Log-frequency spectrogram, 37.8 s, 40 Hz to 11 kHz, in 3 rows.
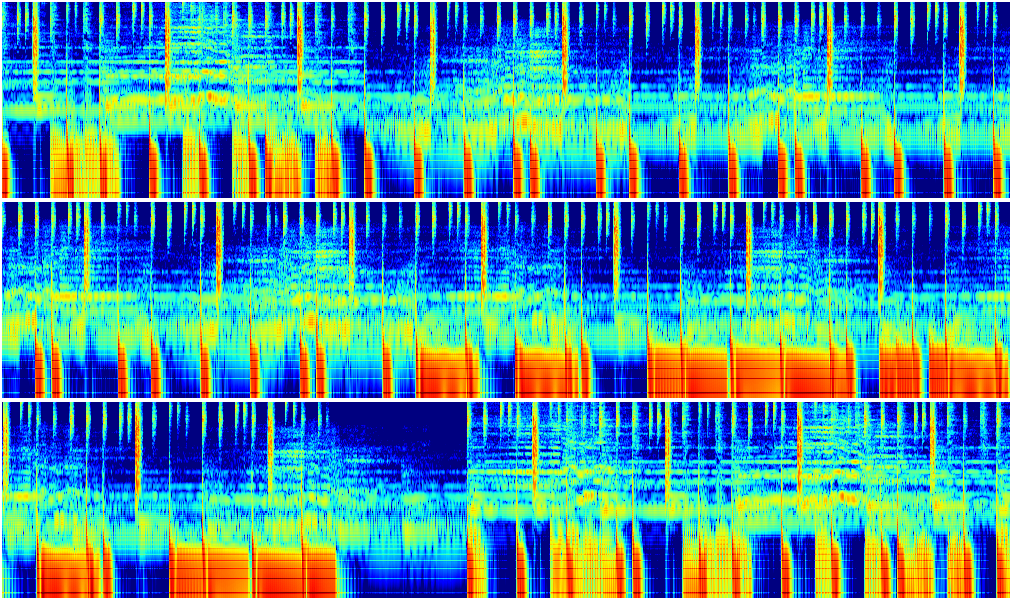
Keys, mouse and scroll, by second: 3.6 right click, 5.0 click, 5.0 click, 7.0 space, 7.5-7.9 click, 7.7 space, 10.9-11.9 drag, 13.8 click, 18.0 click, 20.3 click, 22.5 p, 26.1 click, 27.1 ctrl+z, 28.0 click, 28.5 ctrl+z, 32.1 ctrl+z, 32.3-32.7 click, 32.9 ctrl+z, 33.8 click, 36.2 ctrl+z, 36.9 ctrl+z, 37.4-37.8 drag.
